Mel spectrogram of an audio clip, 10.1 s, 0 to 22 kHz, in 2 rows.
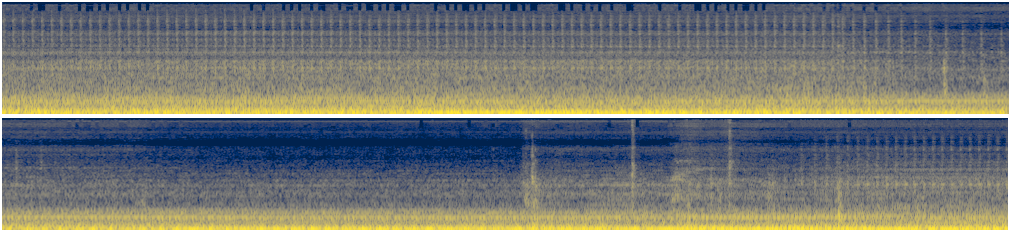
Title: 2017 KL Cherokee Fans making loud noise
